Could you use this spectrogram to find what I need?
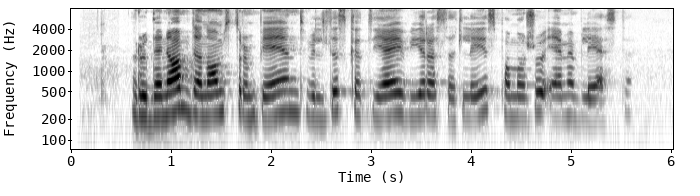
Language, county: Lithuanian, Vilnius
